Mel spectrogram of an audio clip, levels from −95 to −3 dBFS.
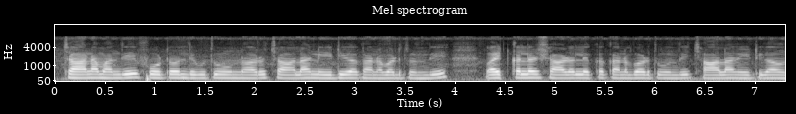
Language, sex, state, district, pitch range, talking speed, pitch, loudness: Telugu, male, Telangana, Nalgonda, 170-185 Hz, 170 wpm, 175 Hz, -19 LUFS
